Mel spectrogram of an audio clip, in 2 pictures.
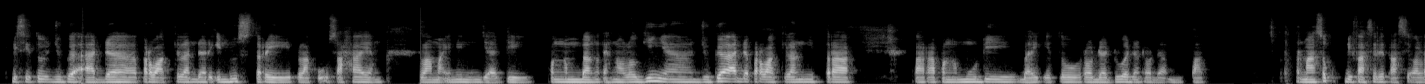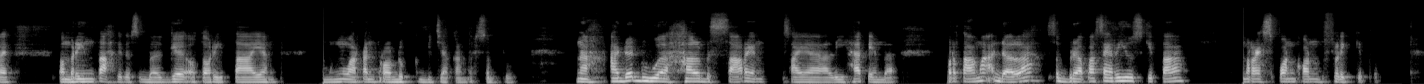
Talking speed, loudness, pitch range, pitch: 120 wpm, -21 LUFS, 110-130 Hz, 115 Hz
